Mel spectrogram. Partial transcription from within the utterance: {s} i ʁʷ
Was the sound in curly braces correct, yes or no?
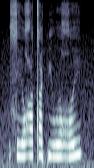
yes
